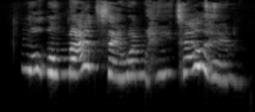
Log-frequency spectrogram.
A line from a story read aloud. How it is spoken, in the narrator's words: they cried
